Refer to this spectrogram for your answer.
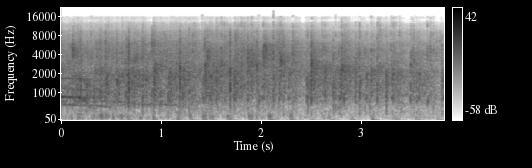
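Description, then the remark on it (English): A crowd applauds steadily for a couple introduced on stage, dense overlapping claps forming a continuous wash of sound that holds fairly even throughout, easing off slightly toward the end. “We'll give a round of applause to each individual couple.”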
